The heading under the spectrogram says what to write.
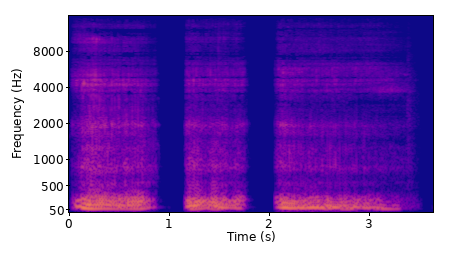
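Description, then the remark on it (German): Loud battle cries of a charging horde of neon-green radioactive bogeys on the shore of the Rotzesee: three rough, roaring bursts of massed voices, deep and raspy, separated by short silences, the last one longest and slowly fading. “Das Ufer und die Luft über dem Rotzesee hallt vom Kampfgeschrei der neongrünen radioaktiven Popel wieder.”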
